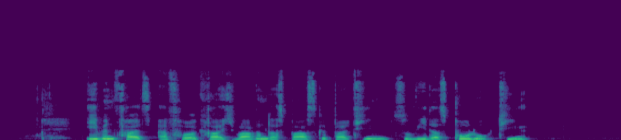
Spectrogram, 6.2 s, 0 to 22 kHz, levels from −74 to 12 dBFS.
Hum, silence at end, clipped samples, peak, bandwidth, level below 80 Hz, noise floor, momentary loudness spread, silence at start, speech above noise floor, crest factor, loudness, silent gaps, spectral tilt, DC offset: none; 0.95 s; under 0.1%; -2 dBFS; 11.5 kHz; -60 dBFS; -73 dBFS; 7 LU; 0.9 s; 54 dB; 18 dB; -20 LUFS; none; -7 dB/octave; under 0.1%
